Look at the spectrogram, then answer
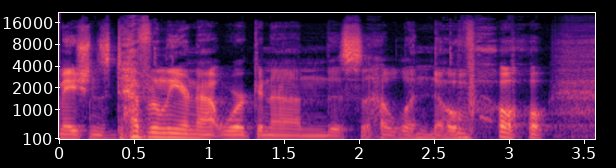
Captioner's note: chuckling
